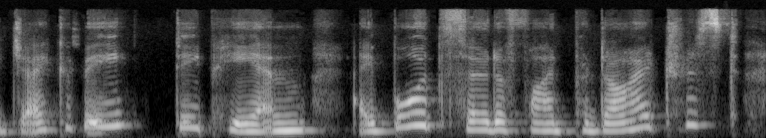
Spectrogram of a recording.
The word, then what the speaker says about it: Jacoby: board well thank you you gave me the English pronunciation of my name jacobe so I I say jacobe but a lot of people in England say jacobe so but either one is acceptable fantastic fantastic my my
